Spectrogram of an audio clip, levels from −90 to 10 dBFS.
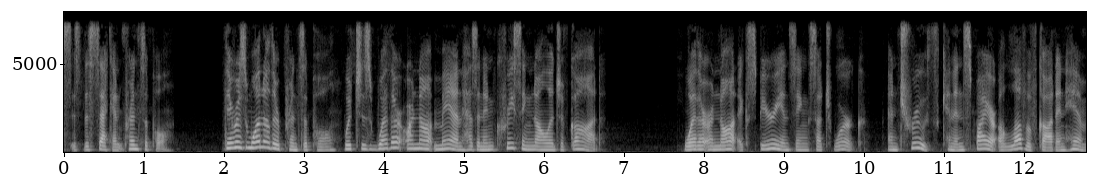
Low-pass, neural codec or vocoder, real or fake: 7.2 kHz; none; real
